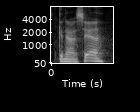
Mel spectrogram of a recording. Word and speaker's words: Gnosia: That's how they pronounce it uh in the show. Ganosia.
